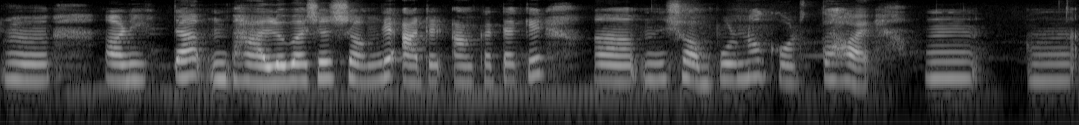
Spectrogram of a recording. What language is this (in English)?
Bangla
